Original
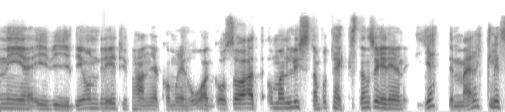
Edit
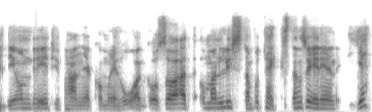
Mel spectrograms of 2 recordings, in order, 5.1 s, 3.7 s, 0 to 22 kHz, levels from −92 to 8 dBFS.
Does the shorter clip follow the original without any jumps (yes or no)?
yes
